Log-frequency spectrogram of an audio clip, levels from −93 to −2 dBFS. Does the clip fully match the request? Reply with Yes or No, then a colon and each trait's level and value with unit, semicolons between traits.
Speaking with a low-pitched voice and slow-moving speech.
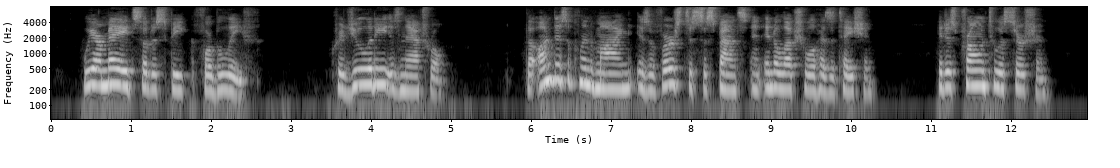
No: high, 205 Hz; slow, 120 wpm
